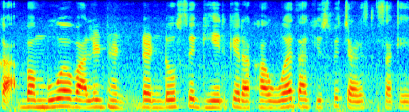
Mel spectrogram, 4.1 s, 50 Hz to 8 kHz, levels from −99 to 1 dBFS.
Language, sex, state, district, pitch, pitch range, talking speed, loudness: Hindi, female, Uttarakhand, Tehri Garhwal, 185 Hz, 175-195 Hz, 205 wpm, -19 LUFS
